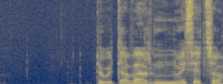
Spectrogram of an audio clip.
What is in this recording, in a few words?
"farn", welsh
